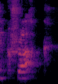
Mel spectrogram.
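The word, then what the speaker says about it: cnoc: on that one so when you see anywhere that's knock it's actually crook which means mountain or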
